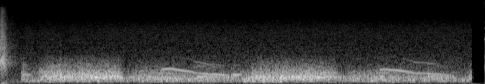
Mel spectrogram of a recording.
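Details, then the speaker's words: Expiratory wheeze heard through a stethoscope during an asthma attack: two breaths, each exhalation carrying a high, musical, falling whistle. "是哮喘发作时的哮鸣音。"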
